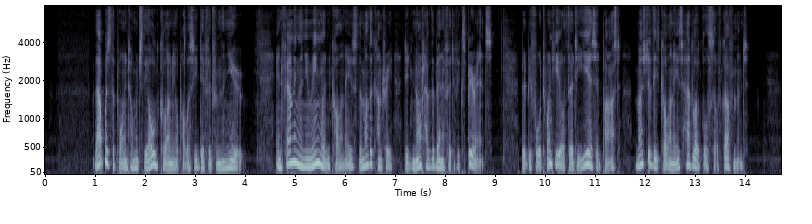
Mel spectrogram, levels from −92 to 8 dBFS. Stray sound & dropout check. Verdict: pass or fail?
pass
